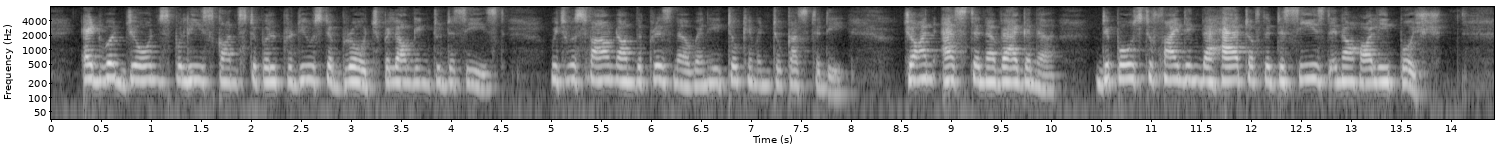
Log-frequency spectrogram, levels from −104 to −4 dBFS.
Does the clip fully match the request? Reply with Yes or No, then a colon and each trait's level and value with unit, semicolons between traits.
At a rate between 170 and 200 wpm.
No: average, 160 wpm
